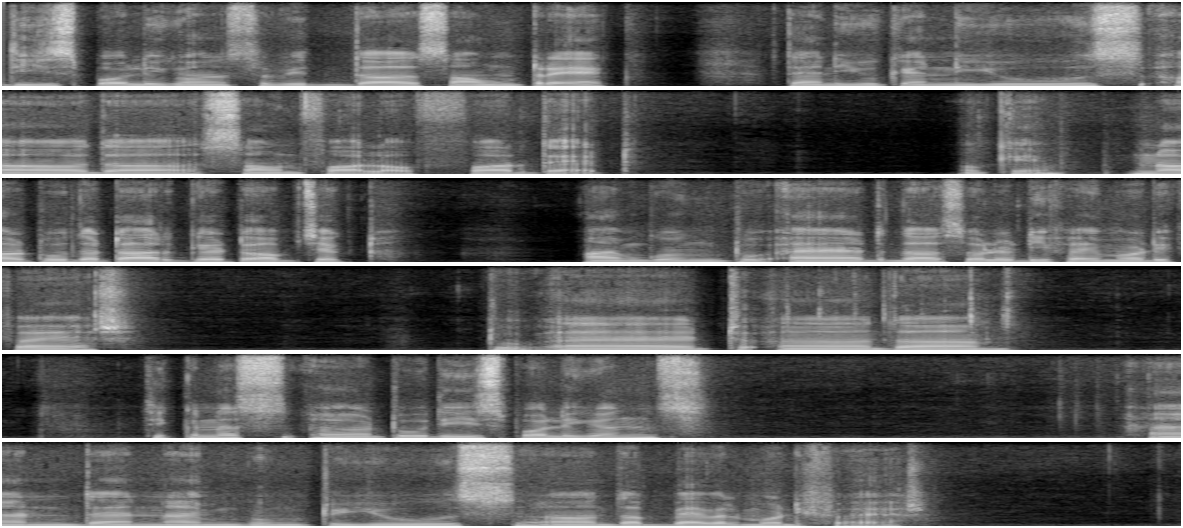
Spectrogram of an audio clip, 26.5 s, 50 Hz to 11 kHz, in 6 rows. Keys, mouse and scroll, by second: 2.5 shift+a, 8.1 click, 8.5-9.1 middle drag, 10.8-12.8 drag, 13.3 middle click, 14.8-17.3 drag, 18.1-18.5 middle drag, 19.5-20.3 middle drag, 21.4 drag, 21.9-24.8 drag, 25.3 middle click.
